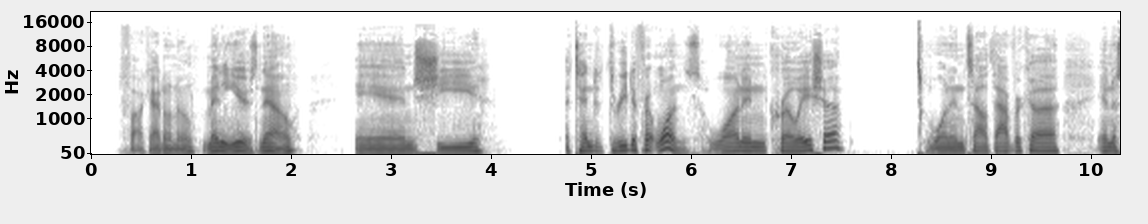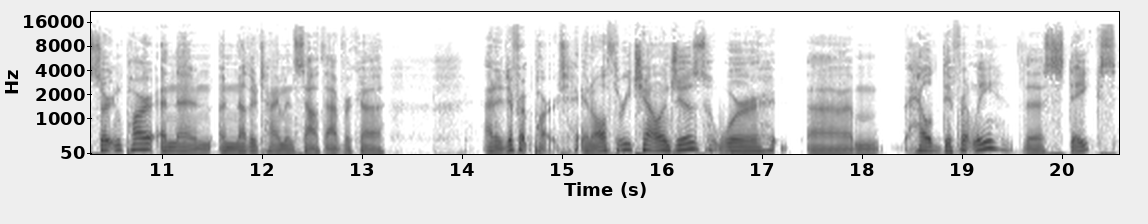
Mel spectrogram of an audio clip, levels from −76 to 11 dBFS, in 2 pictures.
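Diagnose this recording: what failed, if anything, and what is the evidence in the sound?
Nothing failed in this recording, and the sound offers no evidence of any fault.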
